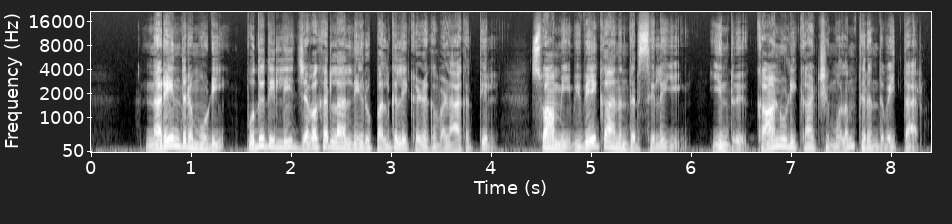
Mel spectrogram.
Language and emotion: Tamil, neutral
